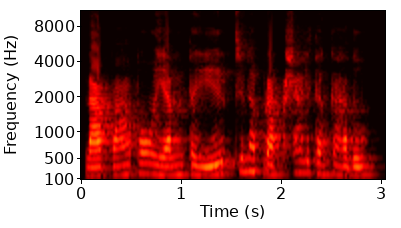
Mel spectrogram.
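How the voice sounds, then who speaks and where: A woman's voice: fairly low pitch, steady tone, unhurried, close to an everyday voice. A woman reading the lines of a grieving young woman who pleads through tears in an audio story. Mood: tearful pleading. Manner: tearful, pleading, poetic.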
